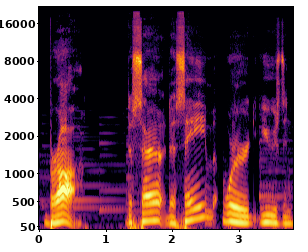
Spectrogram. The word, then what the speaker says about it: bara: The word create here in Hebrew is bara. Not bra. Maybe that's how it's said, but it's bara.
